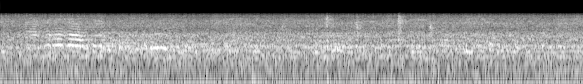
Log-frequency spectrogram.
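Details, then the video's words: Continuous buzzing of uruçu bees, a thick hum with brief higher wavering tones early on and a few faint ticks near the middle. "Abelhas Uruçu"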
